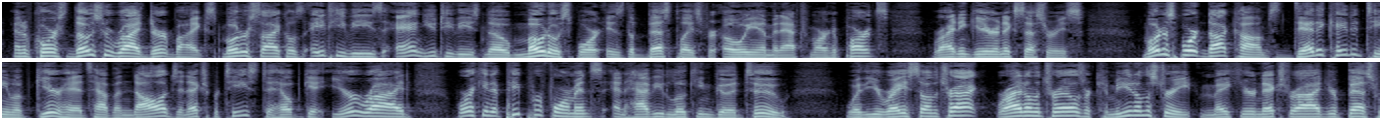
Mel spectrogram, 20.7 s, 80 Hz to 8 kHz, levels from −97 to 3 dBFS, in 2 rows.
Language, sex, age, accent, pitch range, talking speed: English, male, 30-49, American, 130-185 Hz, 210 wpm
